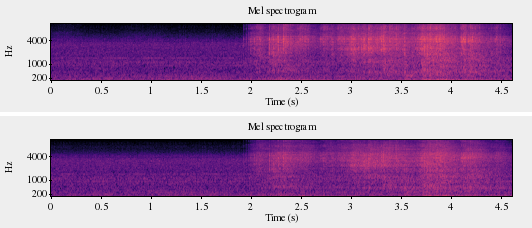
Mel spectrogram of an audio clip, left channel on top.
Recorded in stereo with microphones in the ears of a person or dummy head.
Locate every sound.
1.9 s a crack: 25° left (ahead or behind), 3.5 m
